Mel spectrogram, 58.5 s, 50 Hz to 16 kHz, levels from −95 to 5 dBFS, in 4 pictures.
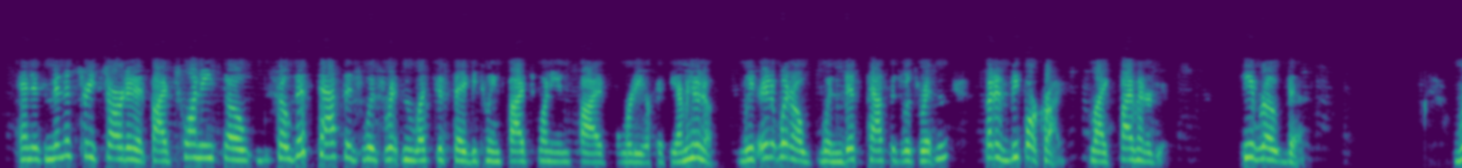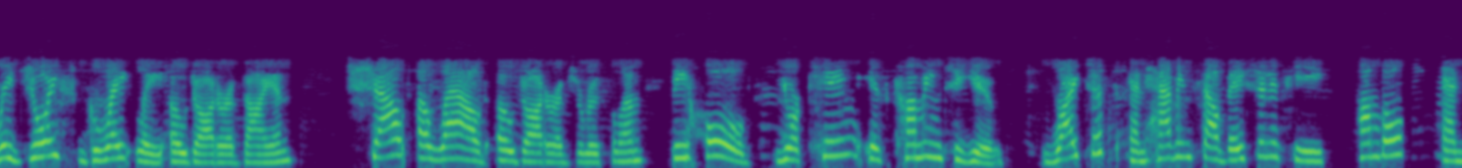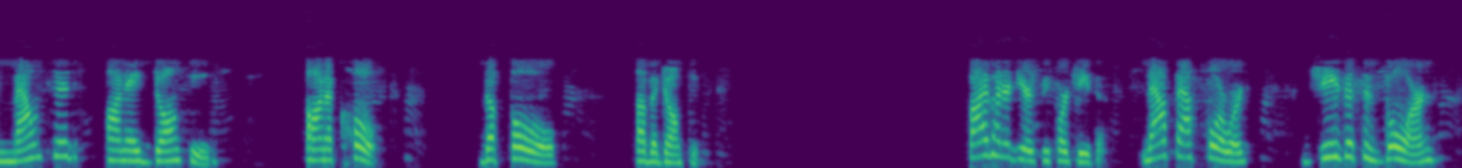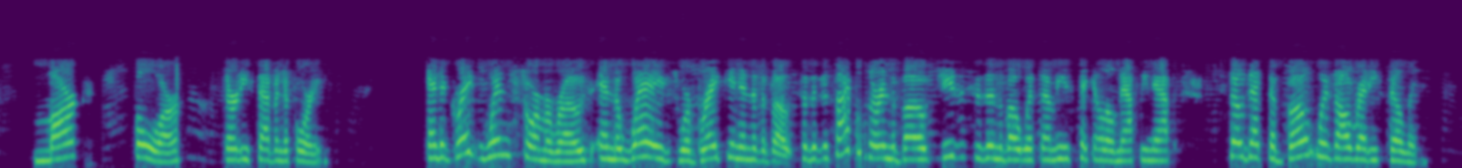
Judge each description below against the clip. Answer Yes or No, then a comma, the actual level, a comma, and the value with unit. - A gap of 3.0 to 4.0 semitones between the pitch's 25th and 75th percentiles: No, average, 5.0 semitones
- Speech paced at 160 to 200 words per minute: No, average, 145 wpm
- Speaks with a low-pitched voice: No, high, 235 Hz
